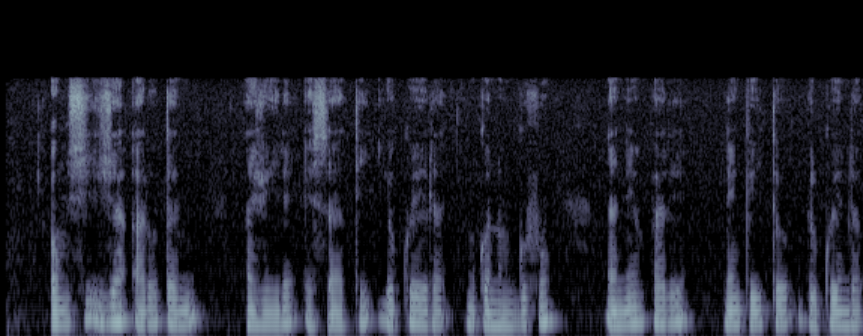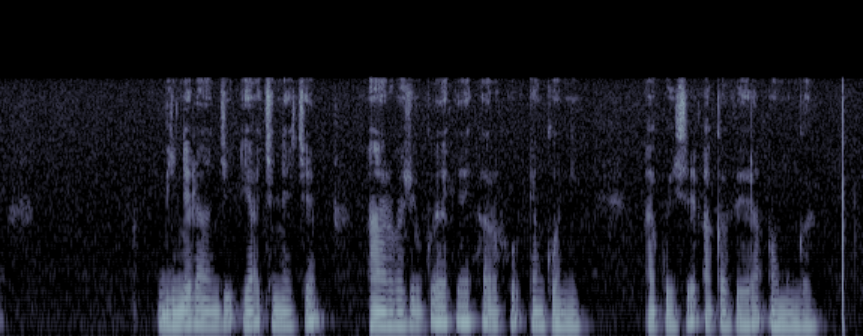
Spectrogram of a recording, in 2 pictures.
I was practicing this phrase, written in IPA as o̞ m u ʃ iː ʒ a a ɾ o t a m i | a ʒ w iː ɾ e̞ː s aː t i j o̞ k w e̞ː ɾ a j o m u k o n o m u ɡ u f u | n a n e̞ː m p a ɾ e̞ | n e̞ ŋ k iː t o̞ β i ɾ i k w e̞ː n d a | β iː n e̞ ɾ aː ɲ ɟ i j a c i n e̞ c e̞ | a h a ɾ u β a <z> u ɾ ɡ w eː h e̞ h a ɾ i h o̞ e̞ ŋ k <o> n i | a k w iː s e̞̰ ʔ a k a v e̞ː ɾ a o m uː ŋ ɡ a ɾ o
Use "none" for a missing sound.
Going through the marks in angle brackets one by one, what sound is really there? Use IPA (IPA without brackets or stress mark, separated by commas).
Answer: ʒ, o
